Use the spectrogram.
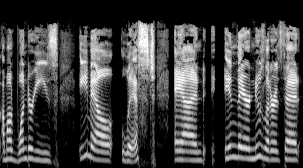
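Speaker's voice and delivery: normal talking voice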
